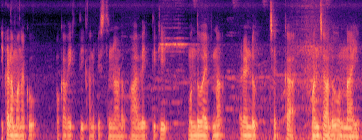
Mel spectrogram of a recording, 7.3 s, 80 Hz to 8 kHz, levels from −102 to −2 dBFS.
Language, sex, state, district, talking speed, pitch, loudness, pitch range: Telugu, male, Telangana, Mahabubabad, 100 wpm, 90 Hz, -21 LUFS, 90-95 Hz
